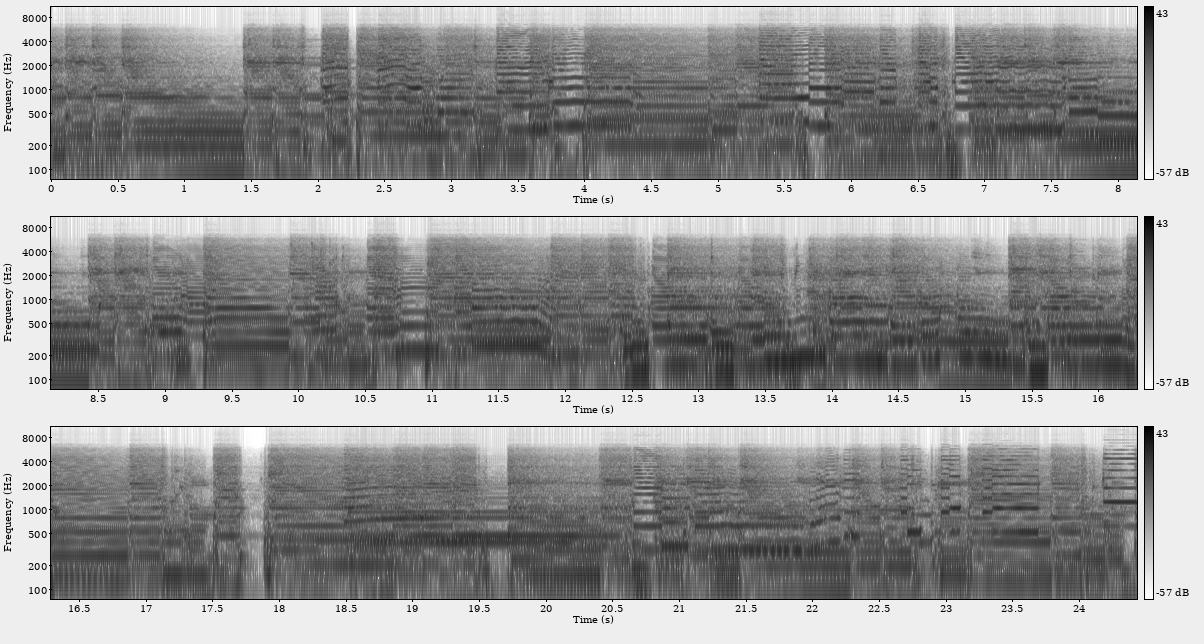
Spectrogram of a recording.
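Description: Gibson SG electric guitars played through heavy distortion and effects, a dense, loud, continuous stream of driven chords and riffs with chorus-like shimmer, no voices.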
